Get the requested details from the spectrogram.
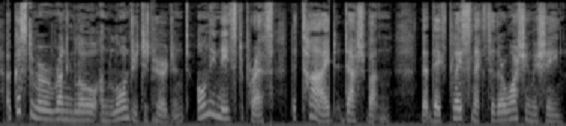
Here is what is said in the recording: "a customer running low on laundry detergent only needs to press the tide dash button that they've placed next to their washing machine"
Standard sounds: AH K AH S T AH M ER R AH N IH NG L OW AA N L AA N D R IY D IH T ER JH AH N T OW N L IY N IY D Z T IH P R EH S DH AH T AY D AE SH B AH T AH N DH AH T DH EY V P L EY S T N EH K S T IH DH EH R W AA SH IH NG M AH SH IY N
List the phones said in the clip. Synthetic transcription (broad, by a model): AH K AH S T AH M ER R AH N IH NG L OW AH N L AA N D R IY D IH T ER JH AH N T OW N L IY N IY D Z T IH P R EH S DH AH T AY D AE SH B AH T N DH AH T DH EY V P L EY S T N EH K S T IH DH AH R W AA SH IH NG M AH SH IY N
